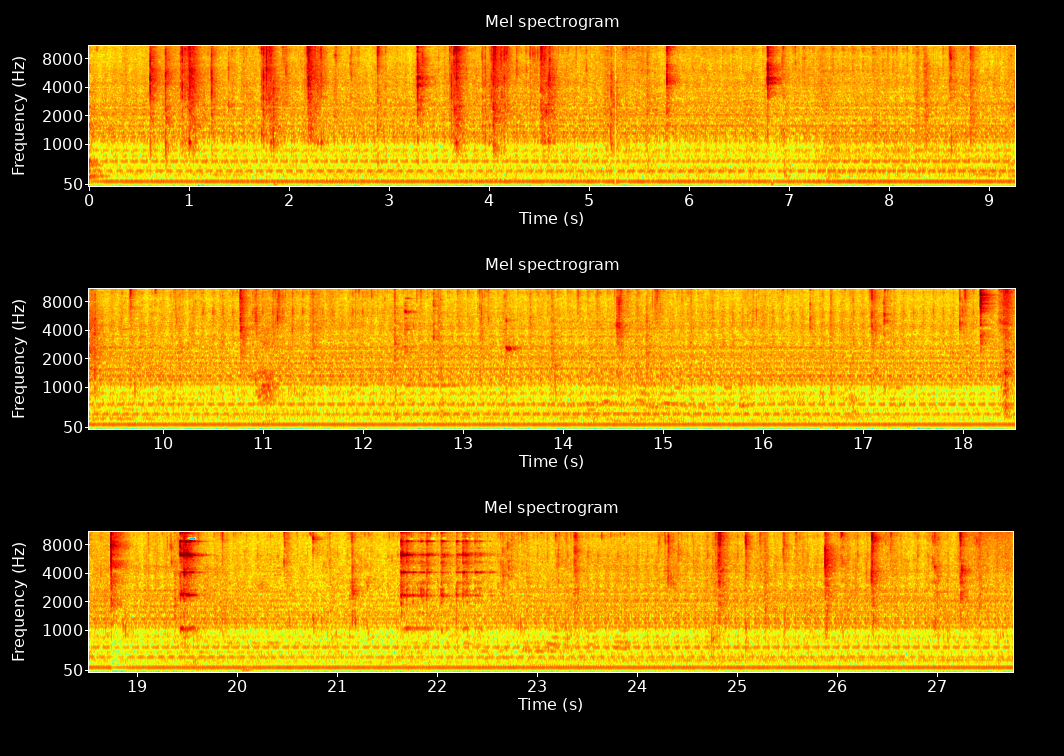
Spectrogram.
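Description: Close-up eating sounds: wet chewing and crunching of raw cabbage leaves, with scattered clicks of a metal spoon against a ceramic bowl. A steady low hum runs underneath.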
